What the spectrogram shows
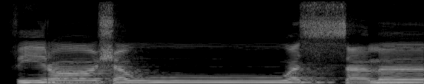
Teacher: tanwin masuk kepada huruf wau disertai dengungan. Jangan lupa dengung.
